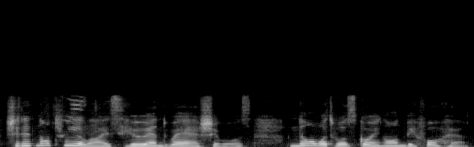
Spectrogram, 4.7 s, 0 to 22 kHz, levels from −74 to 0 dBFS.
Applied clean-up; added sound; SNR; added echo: neural mask model Resemble Enhance denoiser.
